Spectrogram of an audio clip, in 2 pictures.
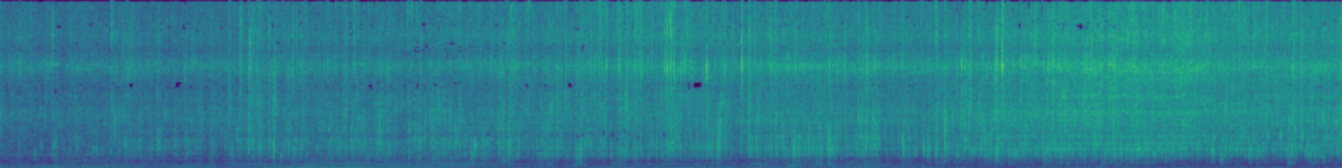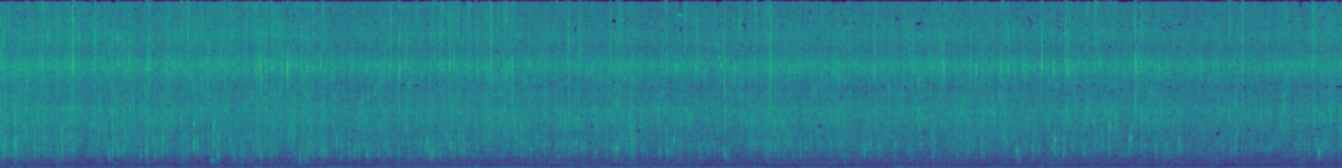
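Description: Köfte (meatballs) frying in hot oil in a pan: a steady sizzle with fine crackles, swelling a little about ten seconds in.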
